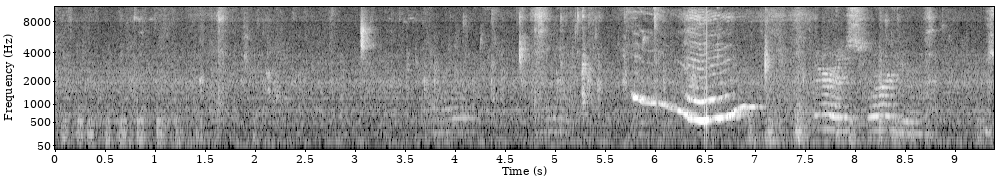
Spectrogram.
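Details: Cavalier King Charles Spaniel puppies raised indoors in a home puppy pen; after quiet room hum, a few thin, wavering whines slide down then back up, followed by a shorter dipping whimper, with soft rustling around them.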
